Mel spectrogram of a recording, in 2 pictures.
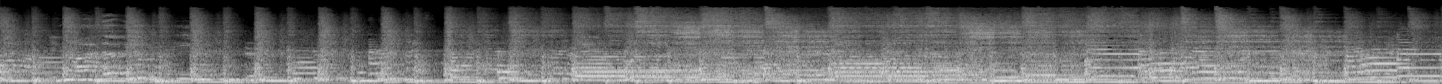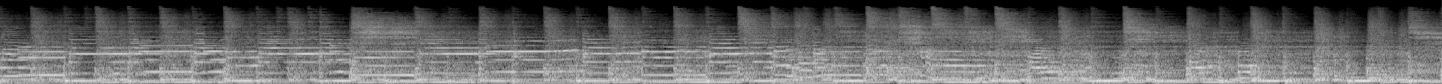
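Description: Live blues band playing, with a guitar carrying a single-note lead line over bass and drum kit.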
